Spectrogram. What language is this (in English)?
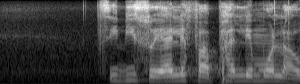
Southern Sotho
